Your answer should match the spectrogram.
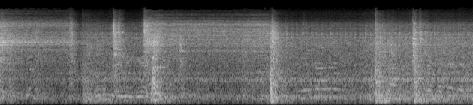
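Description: Semi-automatic seal-and-shrink packaging machine running on a bottle-wrapping line: a steady mechanical hiss and hum, broken by about half a dozen sharp clacks.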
